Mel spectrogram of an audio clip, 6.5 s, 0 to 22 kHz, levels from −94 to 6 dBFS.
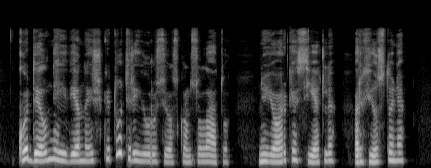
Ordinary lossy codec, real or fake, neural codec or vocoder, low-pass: AAC, 64 kbps; real; none; 10.8 kHz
